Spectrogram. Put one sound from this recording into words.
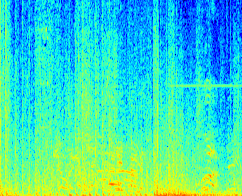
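A belt-fed machine gun fires automatic bursts.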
